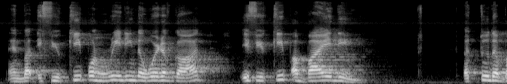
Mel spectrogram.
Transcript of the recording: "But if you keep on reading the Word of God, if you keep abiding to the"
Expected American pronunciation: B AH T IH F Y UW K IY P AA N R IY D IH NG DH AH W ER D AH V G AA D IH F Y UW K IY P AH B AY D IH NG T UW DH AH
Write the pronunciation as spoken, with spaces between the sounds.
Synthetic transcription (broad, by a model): B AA T IH F Y UW K IY P AA N R IY D IH NG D AH W ER D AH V G AA D IH F Y UW K IY P AH B AY D IH NG T UW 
